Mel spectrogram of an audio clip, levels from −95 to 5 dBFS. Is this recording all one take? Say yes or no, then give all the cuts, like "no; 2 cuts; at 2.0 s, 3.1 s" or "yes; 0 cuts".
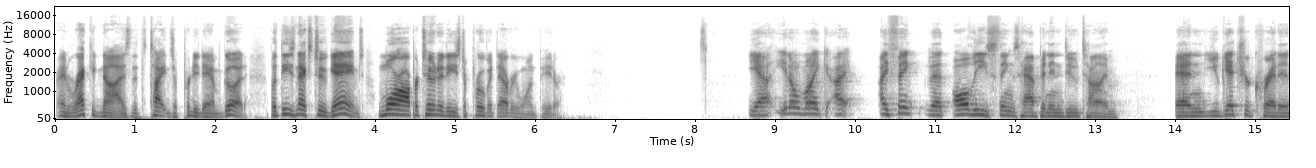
yes; 0 cuts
